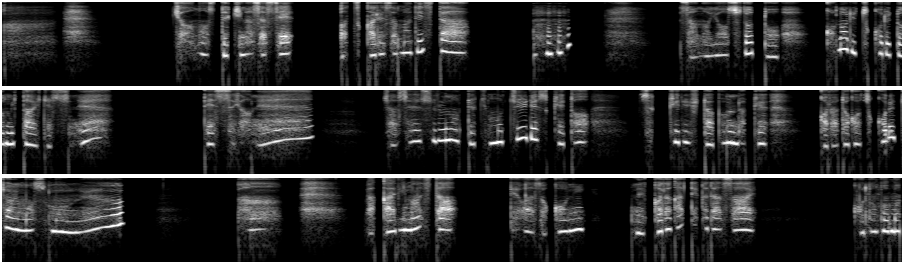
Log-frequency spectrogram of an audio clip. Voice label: 安眠誘導音聲

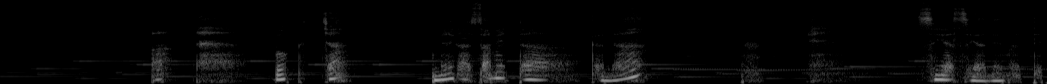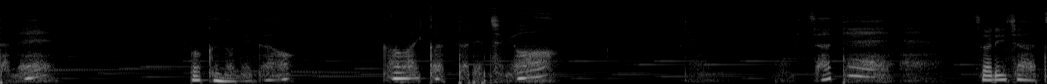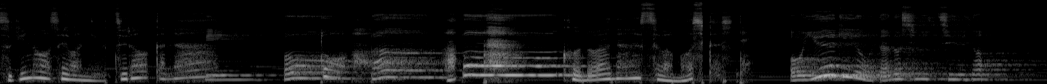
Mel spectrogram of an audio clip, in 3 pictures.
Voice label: 有BGM; 甘園房由香莉媽媽2; SUPER撒嬌TIME 潤滑液騎乘位性交

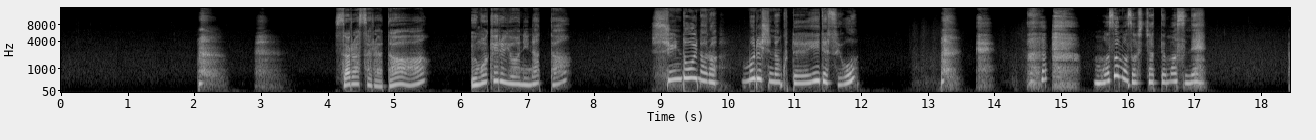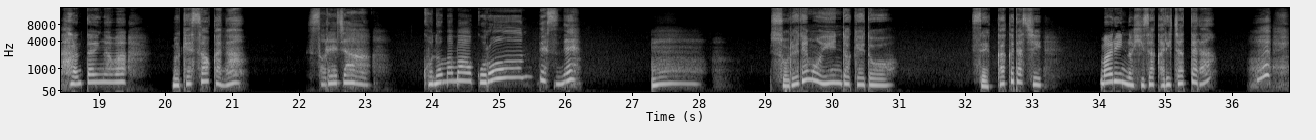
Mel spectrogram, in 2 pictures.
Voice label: 膝枕交换～真凛给你掏耳朵, ASMR

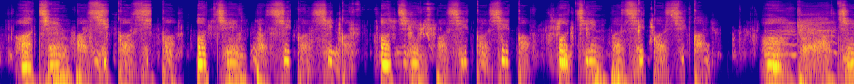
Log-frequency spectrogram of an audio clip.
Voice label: 緊貼低語服侍 深喉嚨口交; 自慰輔助用特典音聲

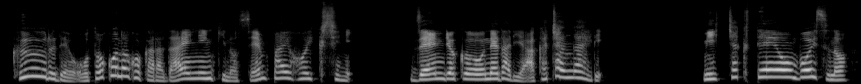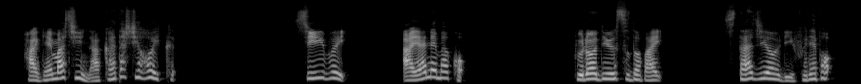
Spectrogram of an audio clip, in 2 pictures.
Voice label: 标题 朗读; 无SE

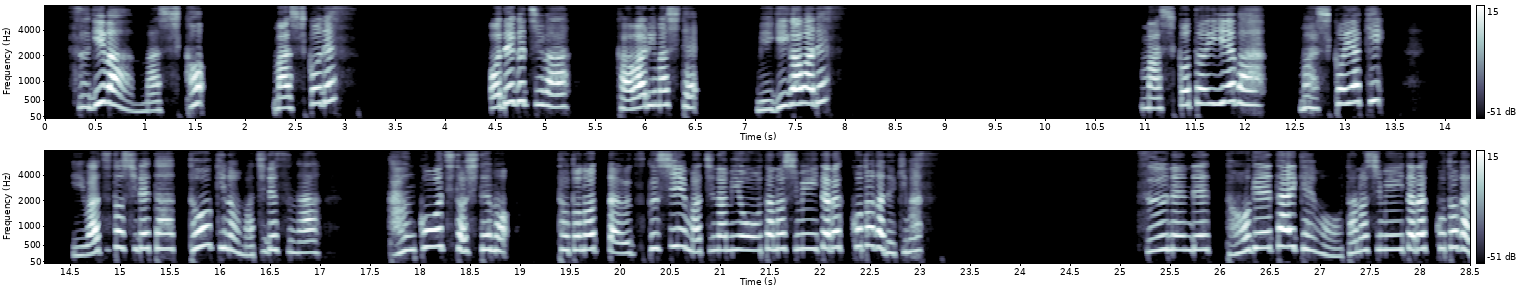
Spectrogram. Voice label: 西田井站发车后 广播, 车内广播; 万冈铁路车内广播；茂木方向

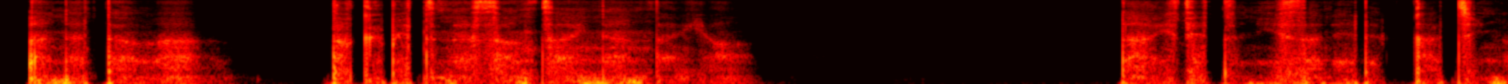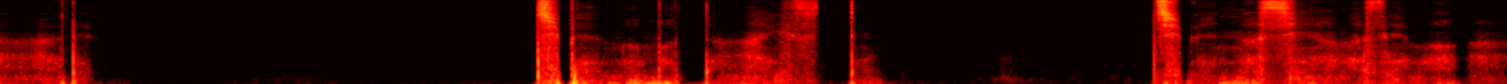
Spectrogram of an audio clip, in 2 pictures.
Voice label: 全肯定轻语音声

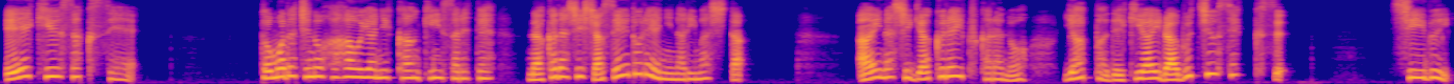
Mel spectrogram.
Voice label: 标题 朗读; 无SE

